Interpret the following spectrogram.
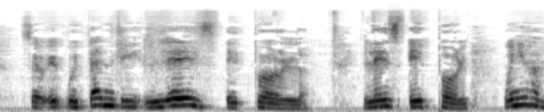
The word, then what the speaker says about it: les épaules: In front of a noun that starts with a vowel, you pronounce the S when it precedes. So instead of les épaules, it becomes les épaules, and it's pronounced like a Z.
